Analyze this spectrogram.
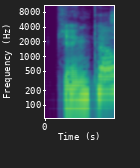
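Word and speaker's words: JNCO: Like you look up uh is how is it pronounced? Jenko.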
